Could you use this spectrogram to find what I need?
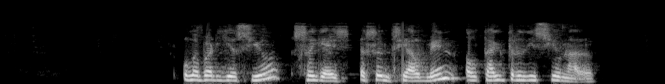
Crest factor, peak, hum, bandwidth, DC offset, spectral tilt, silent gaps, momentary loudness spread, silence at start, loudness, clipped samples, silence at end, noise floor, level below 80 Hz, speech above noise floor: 16 dB; 0 dBFS; none; 7.4 kHz; under 0.1%; -7 dB/octave; none; 6 LU; 1.85 s; -14 LUFS; under 0.1%; 0.7 s; -68 dBFS; -56 dBFS; 55 dB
